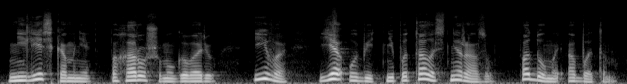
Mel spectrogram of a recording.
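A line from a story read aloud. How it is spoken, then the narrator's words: Calm. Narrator (Russian): Хел спокойно произнесла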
